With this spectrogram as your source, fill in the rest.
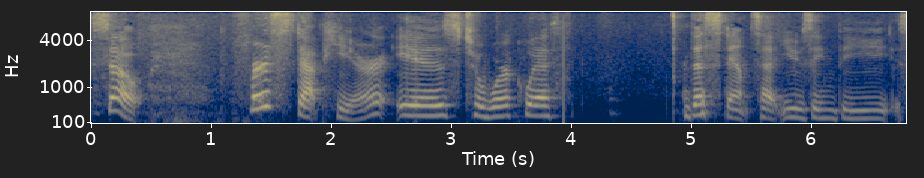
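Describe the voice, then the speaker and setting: A woman's dark, mellow voice with lively intonation. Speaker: craft demonstrator. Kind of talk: tutorial. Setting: live stream at home desk. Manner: voice tends to soften while working; casual with frequent fillers.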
